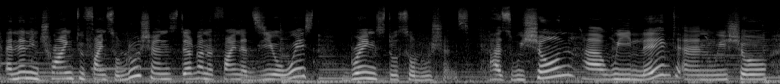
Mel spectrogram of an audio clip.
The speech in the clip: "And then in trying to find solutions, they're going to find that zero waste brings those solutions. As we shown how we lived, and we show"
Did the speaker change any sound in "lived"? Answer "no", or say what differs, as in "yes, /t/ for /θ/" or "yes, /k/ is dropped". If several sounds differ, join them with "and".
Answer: no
